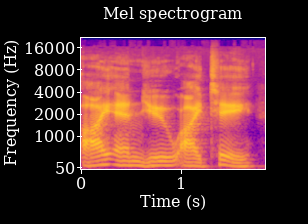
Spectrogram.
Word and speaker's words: Inuit: use the word eskimo apparently one of the words you're supposed to use is inuit not inuit it is spelled i-n-u-i-t and describes the people from that region and apparently it's pronounced inuit although i'm probably messing that up too no offense but at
